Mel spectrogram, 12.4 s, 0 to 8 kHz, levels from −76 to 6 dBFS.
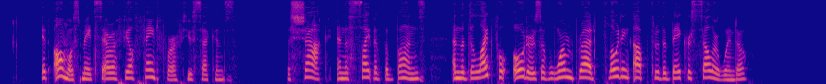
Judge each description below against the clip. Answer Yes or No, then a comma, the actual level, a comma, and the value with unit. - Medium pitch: No, high, 215 Hz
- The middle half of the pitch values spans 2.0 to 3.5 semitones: No, average, 4.0 semitones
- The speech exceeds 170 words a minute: No, average, 155 wpm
